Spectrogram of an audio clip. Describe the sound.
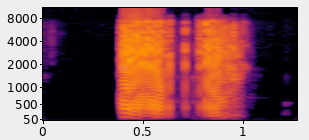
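A voice imitates a fart with a short, sputtering, semi-wet raspberry: two bursts in quick succession lasting under a second, loud, with no other sounds around it.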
